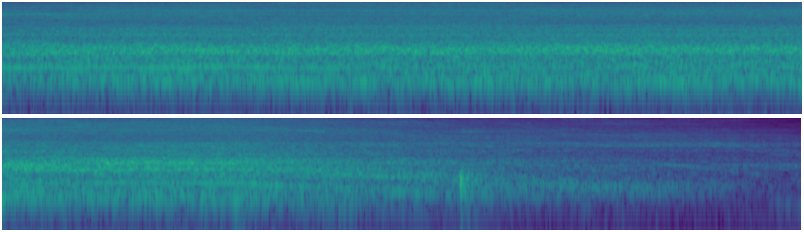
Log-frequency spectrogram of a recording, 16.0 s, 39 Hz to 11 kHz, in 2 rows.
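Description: Makita 5008MG circular saw's brushed motor running at full speed with no load, a steady whine; about ten seconds in it is switched off and winds down, falling in pitch and fading, with one short click partway through the run-down. It runs with its balance fine, showing no rattle on the glass test.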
